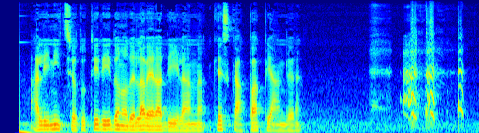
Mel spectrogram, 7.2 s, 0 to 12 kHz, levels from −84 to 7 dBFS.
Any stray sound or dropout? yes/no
yes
